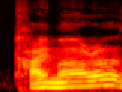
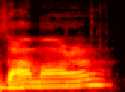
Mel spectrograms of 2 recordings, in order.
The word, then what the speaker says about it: Xiomara: I don't know how to pronounce this. Kaimara, Zamara, Shaimara. If anybody wants to tell me phonetically, Zayomara Castro pronunciation. Yeah, boy. Xiomara. Okay, Xiomara, that's fine.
